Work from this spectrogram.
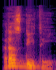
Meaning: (verb) past passive perfective participle of разби́ть (razbítʹ); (adjective) 1. broken 2. jaded
- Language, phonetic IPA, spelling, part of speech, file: Russian, [rɐzˈbʲitɨj], разбитый, verb / adjective, Ru-разбитый.ogg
